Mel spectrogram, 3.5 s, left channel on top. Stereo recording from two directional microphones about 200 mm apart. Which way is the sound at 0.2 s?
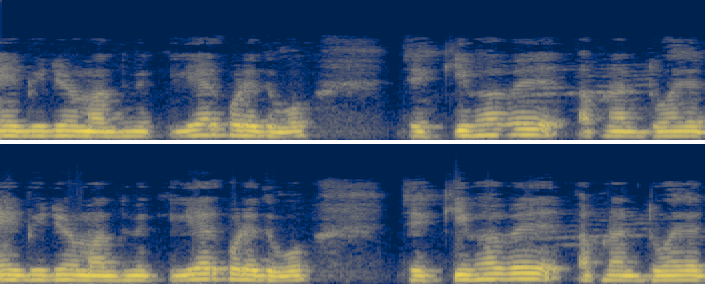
45° right (ahead or behind).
